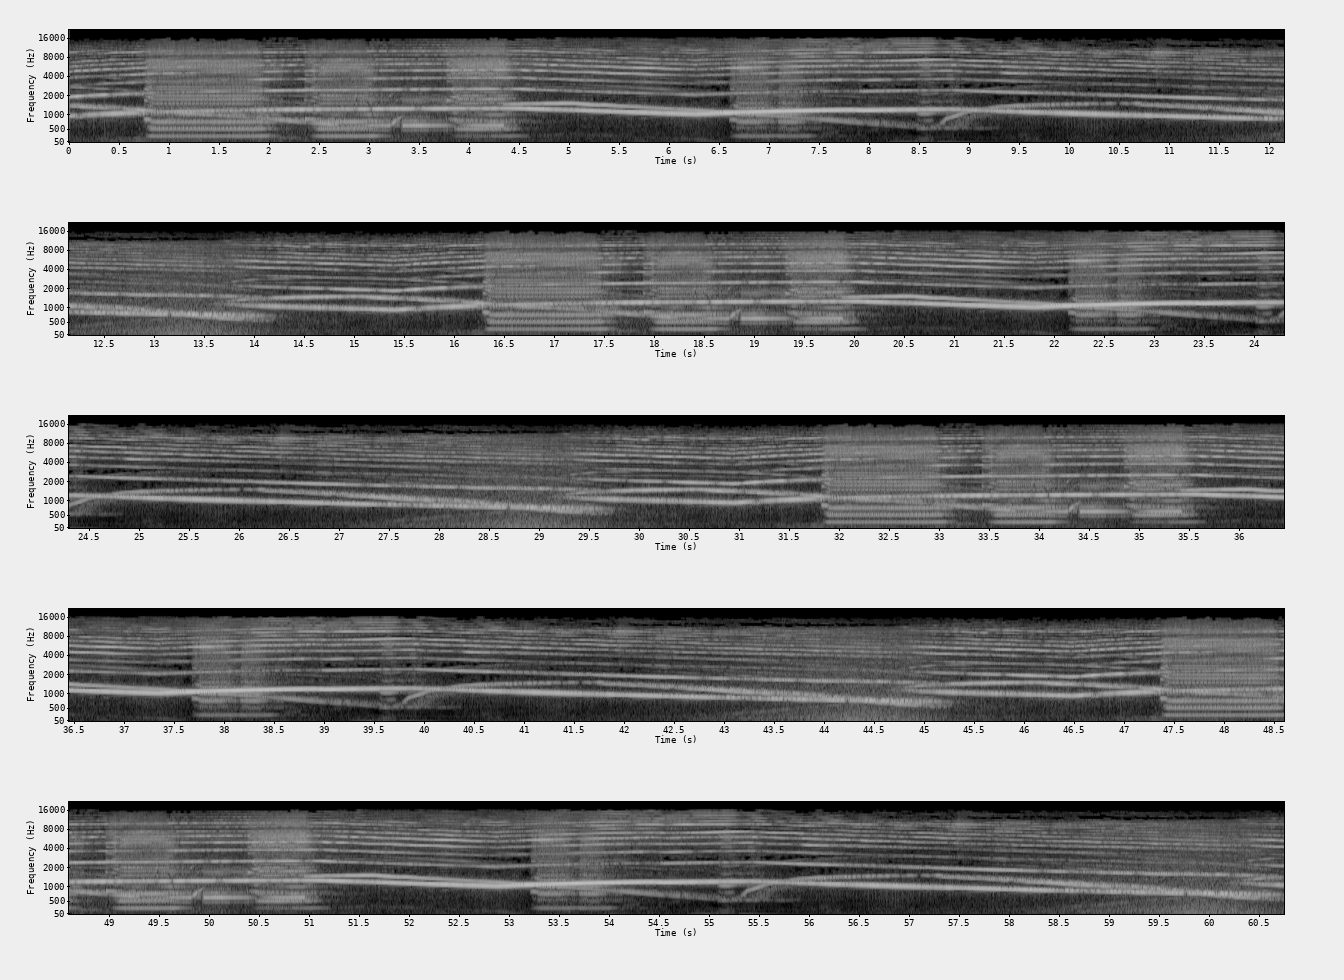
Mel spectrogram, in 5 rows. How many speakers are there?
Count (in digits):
0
